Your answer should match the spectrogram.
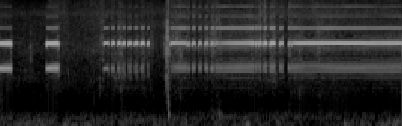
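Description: Handheld metal-detecting pinpointer sounding on a target in the dug hole: two short electronic beeps, a quick stutter of beeps, then one long steady beep that holds as the probe sits on the metal.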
